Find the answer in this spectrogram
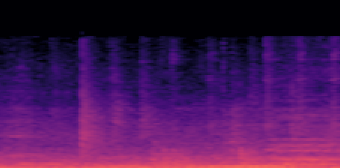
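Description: Room tone of a wood-floored studio with a few light footfalls on the wooden floor and a faint voice near the end.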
